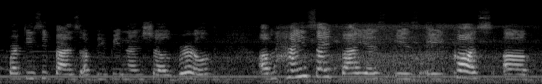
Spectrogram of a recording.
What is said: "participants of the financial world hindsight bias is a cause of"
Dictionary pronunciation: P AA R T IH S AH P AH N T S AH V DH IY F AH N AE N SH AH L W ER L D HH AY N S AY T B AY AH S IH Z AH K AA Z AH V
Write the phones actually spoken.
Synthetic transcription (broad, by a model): P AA R T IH S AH P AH N T S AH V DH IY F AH N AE N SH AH L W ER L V HH AY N S AY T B AY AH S IH Z AH K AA S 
